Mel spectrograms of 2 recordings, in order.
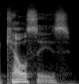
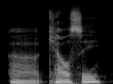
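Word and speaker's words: Kelce: One of the players on the Chiefs said, it's not even pronounced Kelsey. And then I think they had the father on the podcast, and they said it's actually pronounced. Supposedly, it's pronounced Kels.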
